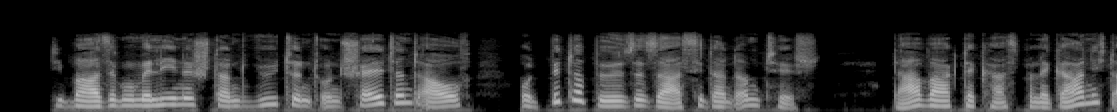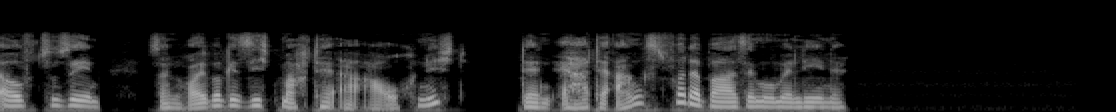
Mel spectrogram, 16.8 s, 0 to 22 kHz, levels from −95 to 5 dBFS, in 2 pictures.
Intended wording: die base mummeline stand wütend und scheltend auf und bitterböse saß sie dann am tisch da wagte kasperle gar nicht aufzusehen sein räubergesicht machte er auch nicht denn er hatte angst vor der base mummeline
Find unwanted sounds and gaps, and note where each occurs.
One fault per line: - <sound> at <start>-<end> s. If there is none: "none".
none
